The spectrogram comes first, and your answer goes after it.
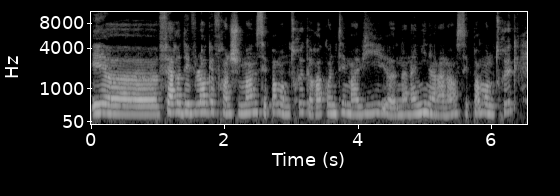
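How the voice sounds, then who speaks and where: Over noticeable background noise, a woman with a fairly high pitch speaks at a very slow pace, monotone and flat in intonation, with hardly any pauses. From southwest France, Toulouse area. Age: 30s. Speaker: beauty YouTuber. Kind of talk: casual Q&A vlog. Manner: hesitant, many fillers.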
